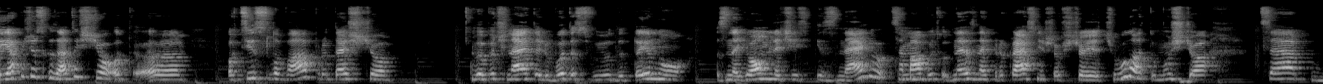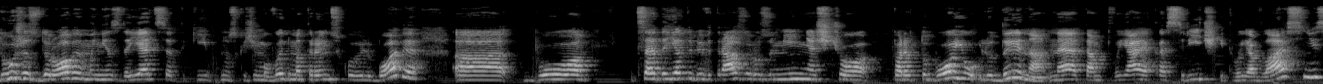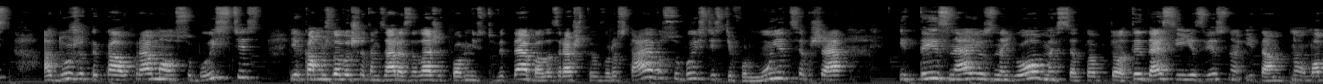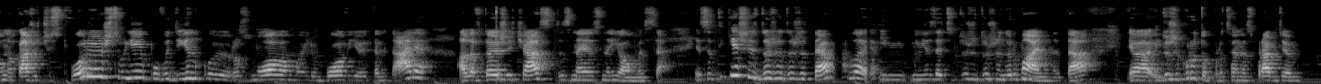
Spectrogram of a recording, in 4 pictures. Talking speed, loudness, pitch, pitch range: 150 wpm, -25 LUFS, 220 Hz, 200-245 Hz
